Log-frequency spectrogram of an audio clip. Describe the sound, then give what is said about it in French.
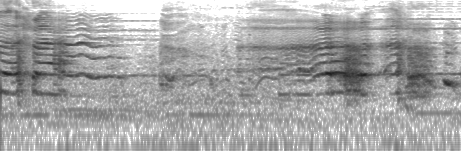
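Children crying and sobbing in a polluted, abandoned industrial neighborhood: several wailing cries that rise and fall in pitch, broken by whimpers and short gaps, fairly loud. “Les enfants pleurent à cause de la pollution qui leur pique les yeux.”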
